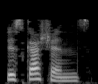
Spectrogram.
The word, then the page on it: discussions: British English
